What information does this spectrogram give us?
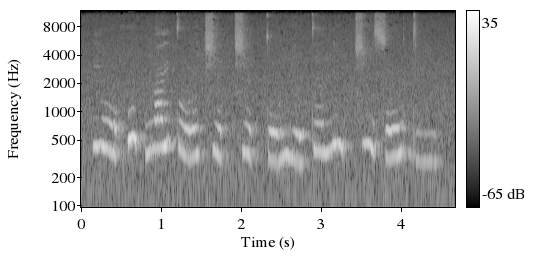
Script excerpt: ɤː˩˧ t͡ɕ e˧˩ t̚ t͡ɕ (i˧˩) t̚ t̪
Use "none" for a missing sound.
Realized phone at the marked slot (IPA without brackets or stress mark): e˧˩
